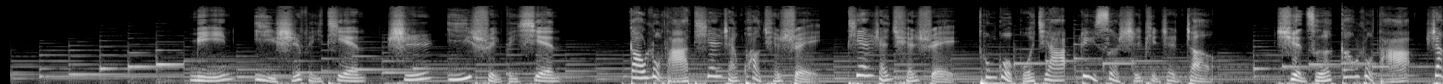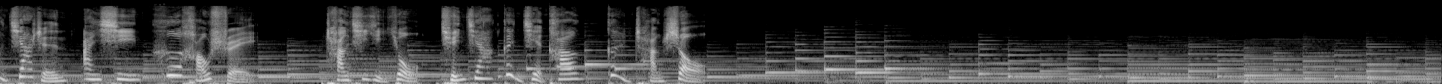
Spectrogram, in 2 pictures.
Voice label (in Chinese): 女 彩铃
